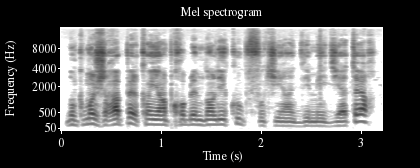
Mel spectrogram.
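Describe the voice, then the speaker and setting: A man's voice: medium pitch, racing, dark tone, dry recording, studio quality. Blunt, rambling man with a French accent. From France. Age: adult, father of a young child. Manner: slangy, blunt, crude, digressive, repetitive. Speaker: vlogger. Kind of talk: rambling informal monologue.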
